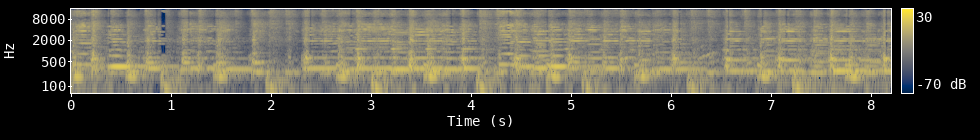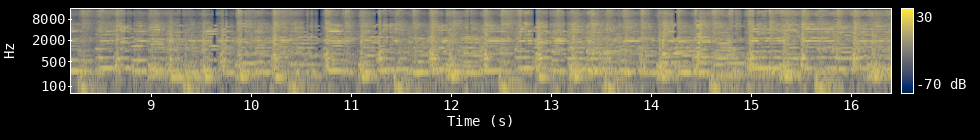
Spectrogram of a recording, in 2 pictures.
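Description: Live band music: a violin and keyboard playing a melody over a steady drum beat.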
